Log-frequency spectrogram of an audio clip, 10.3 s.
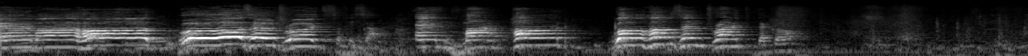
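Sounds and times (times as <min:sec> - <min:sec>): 
tenor singing: 0:00.0 - 0:08.1.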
